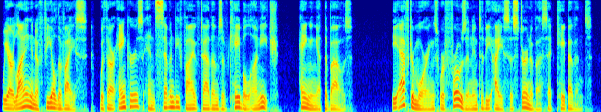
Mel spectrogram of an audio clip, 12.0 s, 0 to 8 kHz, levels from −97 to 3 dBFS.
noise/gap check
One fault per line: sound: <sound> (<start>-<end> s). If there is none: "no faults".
no faults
